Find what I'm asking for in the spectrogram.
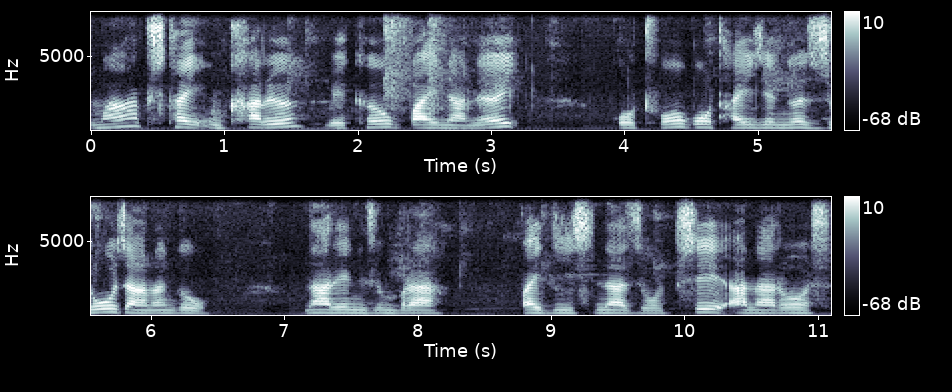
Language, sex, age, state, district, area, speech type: Bodo, female, 60+, Assam, Chirang, rural, spontaneous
